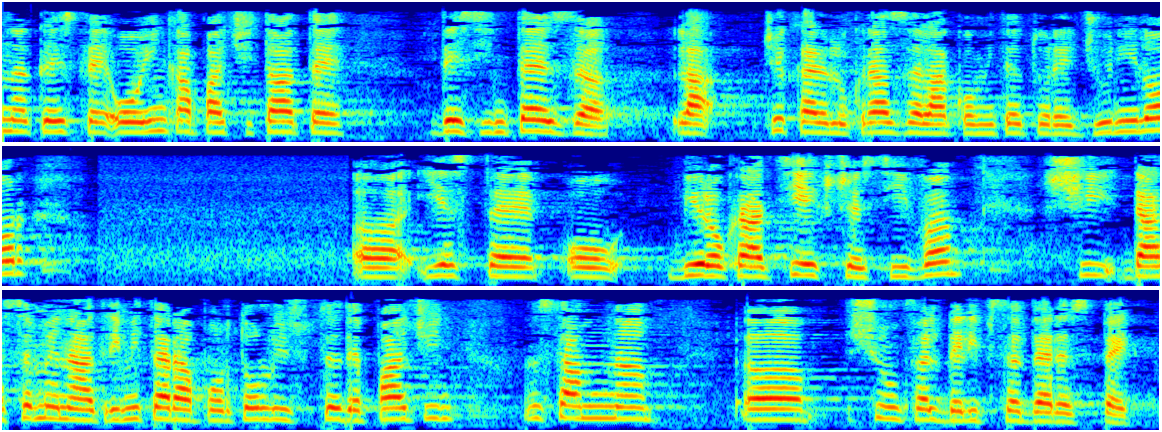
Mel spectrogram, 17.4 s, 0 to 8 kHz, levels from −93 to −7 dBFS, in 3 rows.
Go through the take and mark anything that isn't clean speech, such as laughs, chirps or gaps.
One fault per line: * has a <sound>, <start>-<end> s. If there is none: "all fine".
all fine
